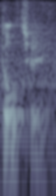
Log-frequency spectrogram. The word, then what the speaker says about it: Dylas: According to the wiki, it's pronounced Dolce.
